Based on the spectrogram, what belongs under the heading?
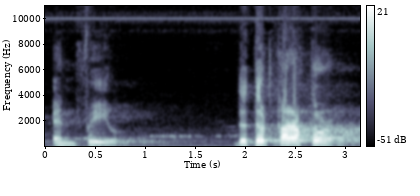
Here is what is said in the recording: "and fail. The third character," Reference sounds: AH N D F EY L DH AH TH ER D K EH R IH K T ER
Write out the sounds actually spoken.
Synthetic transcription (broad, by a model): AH N F EY L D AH T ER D K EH R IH K T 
